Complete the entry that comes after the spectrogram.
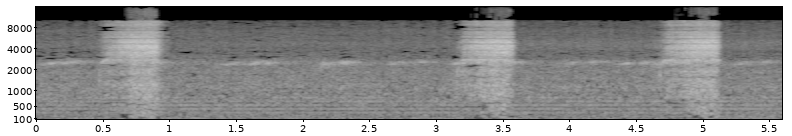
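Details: Three rasping, hissed begging screeches from barn owl chicks left alone in their nest at Starr Ranch, spaced unevenly over several seconds, each swelling briefly and then cutting off.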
